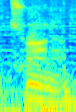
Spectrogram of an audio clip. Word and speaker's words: Toronto: Toronto Toronto there's no you don't pronounce the T at the end DW was saying if you really really want to convince people you really know what's up like Toronto Toronto you take one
